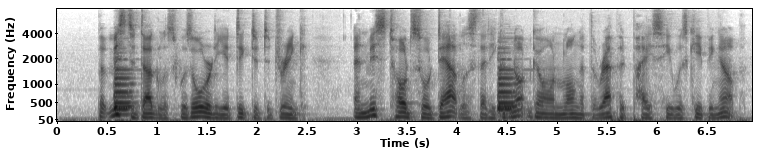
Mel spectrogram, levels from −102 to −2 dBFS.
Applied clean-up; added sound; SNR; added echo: none; Piano; 4 dB; none.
